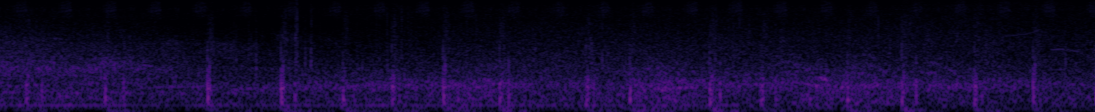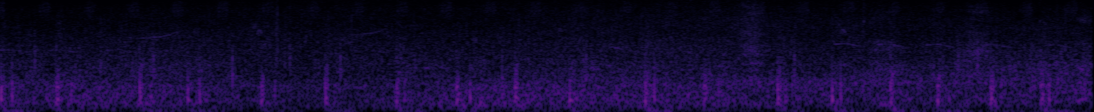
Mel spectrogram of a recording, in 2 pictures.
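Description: Footsteps run quickly over dirt and grass.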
